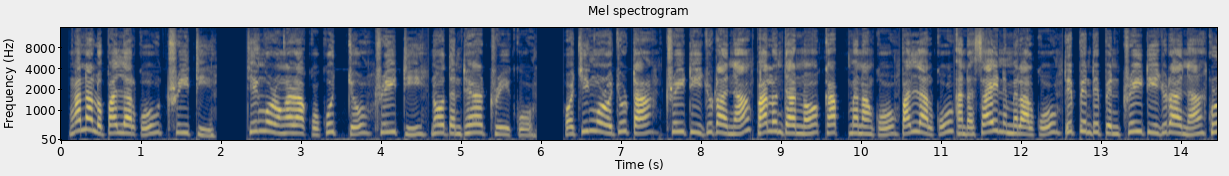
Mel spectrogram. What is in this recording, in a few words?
Pintupi Luritja; Who Makes a Treaty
